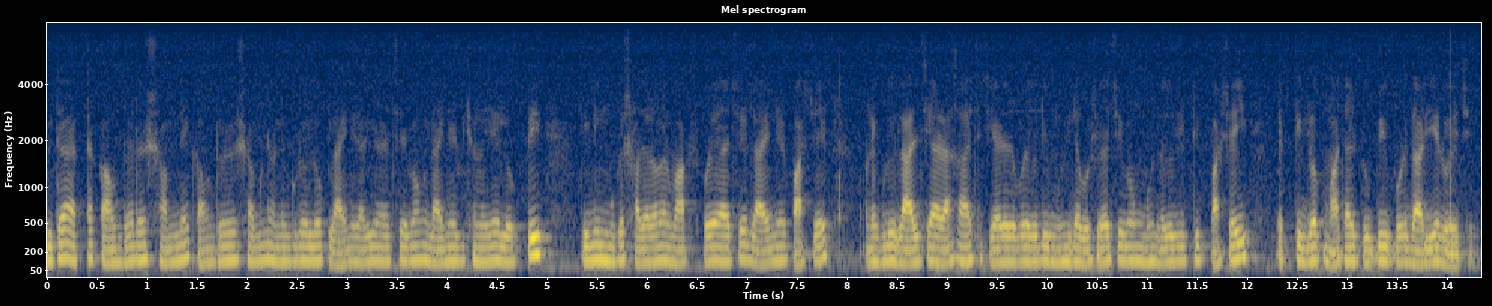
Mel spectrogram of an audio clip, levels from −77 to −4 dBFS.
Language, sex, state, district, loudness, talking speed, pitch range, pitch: Bengali, male, West Bengal, North 24 Parganas, -19 LUFS, 205 wpm, 115-125 Hz, 120 Hz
